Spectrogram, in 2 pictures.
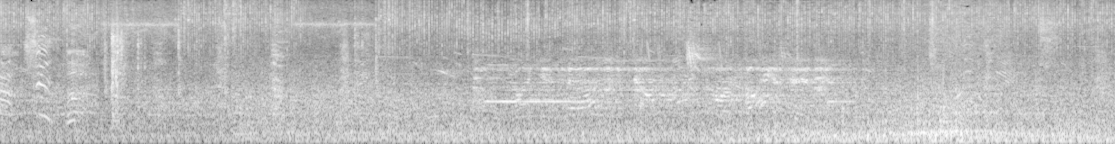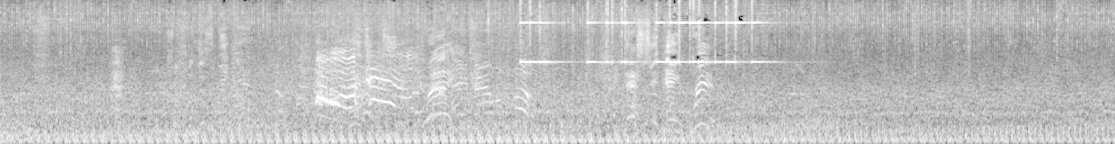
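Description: Bicycle tyres rumble over wooden boards.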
